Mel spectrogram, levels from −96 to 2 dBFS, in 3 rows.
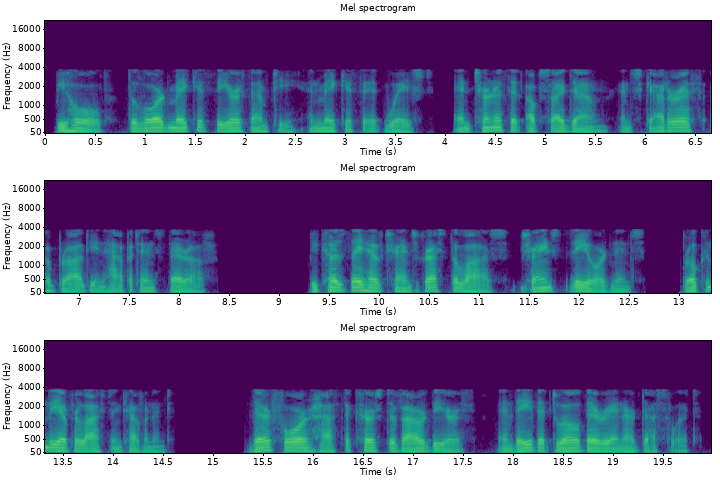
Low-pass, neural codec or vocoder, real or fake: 3.6 kHz; none; real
